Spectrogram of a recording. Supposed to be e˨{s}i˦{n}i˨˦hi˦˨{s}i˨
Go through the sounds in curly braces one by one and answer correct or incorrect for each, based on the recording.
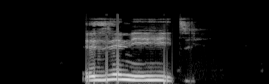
incorrect: z, correct, incorrect: t

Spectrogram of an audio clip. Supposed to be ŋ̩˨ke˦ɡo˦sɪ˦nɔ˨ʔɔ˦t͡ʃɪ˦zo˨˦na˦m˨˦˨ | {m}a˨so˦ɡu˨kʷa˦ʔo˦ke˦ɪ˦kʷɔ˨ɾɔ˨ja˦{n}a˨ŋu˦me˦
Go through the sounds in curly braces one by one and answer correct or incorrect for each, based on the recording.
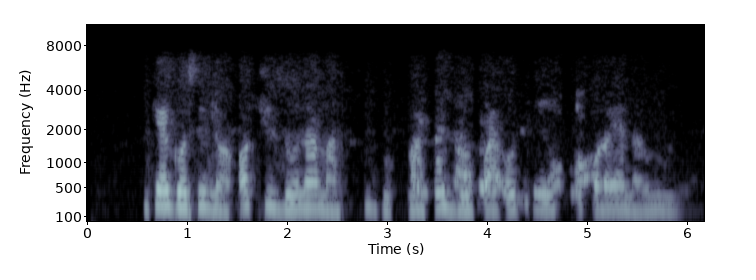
correct, correct

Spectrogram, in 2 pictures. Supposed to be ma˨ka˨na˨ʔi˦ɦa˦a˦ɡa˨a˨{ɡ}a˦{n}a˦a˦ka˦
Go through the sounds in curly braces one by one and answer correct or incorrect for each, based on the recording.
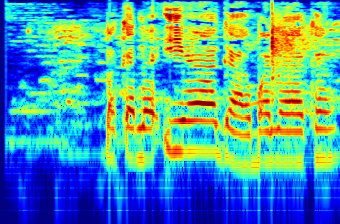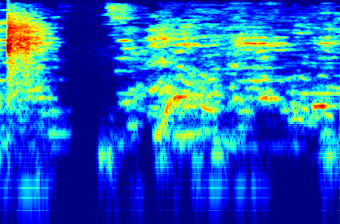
incorrect: ɡ͡b, correct

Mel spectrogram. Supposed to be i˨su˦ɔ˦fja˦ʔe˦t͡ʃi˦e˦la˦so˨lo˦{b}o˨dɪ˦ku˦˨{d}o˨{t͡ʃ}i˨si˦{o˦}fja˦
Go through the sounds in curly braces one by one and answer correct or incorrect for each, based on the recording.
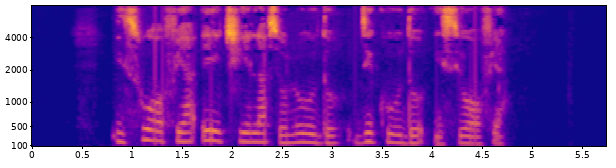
incorrect: d, correct, incorrect: none, incorrect: ɔ˦

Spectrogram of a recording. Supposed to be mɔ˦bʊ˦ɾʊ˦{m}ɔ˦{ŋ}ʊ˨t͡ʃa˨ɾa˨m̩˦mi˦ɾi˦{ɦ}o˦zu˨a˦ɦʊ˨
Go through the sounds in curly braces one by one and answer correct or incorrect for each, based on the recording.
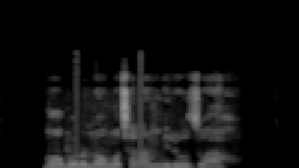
incorrect: n, correct, incorrect: none

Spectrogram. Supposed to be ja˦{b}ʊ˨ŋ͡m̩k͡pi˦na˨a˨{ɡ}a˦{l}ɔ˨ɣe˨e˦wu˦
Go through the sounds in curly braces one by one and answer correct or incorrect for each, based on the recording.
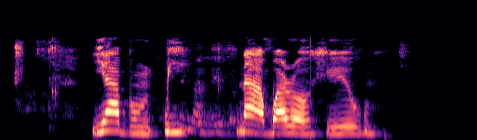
correct, incorrect: ɡ͡b, incorrect: ɾ

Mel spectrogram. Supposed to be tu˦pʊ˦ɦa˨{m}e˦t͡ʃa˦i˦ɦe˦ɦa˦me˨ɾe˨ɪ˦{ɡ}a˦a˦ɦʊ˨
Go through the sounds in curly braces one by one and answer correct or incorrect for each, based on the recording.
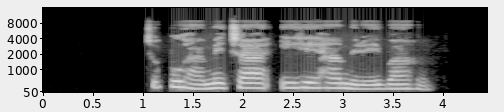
correct, incorrect: b

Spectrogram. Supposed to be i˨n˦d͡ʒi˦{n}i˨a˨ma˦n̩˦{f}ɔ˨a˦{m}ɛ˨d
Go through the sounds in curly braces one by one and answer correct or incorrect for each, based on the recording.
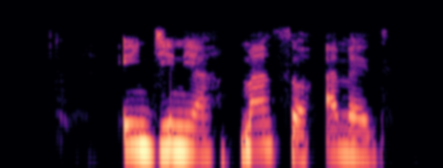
correct, incorrect: s, correct

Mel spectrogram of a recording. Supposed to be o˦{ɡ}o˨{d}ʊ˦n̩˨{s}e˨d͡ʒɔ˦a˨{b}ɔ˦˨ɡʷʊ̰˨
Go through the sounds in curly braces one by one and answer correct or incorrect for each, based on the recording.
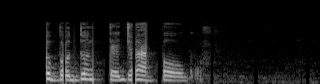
incorrect: b, correct, incorrect: t, correct

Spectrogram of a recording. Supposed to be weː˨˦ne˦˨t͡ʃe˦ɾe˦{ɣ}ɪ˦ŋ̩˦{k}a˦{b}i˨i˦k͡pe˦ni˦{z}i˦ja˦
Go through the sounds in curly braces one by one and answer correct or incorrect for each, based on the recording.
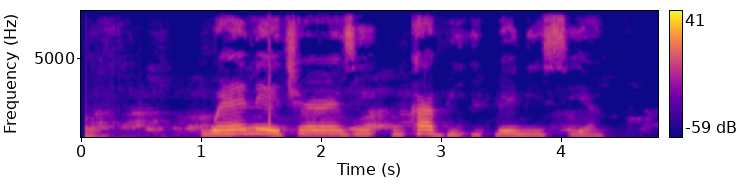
incorrect: z, correct, correct, incorrect: s

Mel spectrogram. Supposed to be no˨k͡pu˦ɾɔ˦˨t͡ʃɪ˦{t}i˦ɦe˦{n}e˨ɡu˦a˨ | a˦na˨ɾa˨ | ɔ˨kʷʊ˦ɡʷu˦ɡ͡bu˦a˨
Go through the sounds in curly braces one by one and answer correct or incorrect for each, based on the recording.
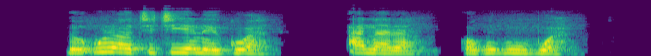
incorrect: t͡ʃ, correct

